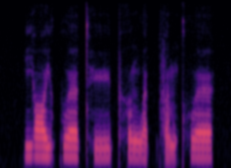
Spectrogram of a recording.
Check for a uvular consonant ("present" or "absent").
absent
